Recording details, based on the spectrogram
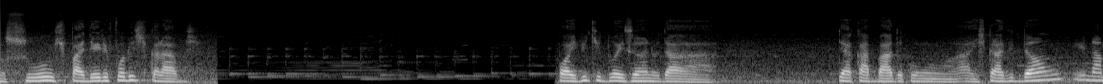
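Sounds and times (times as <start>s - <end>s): slow melody of ringing notes: 2.2s - 5.6s.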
